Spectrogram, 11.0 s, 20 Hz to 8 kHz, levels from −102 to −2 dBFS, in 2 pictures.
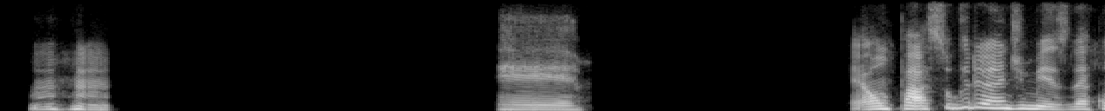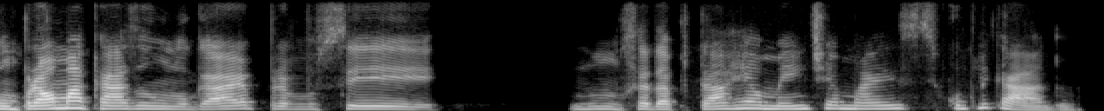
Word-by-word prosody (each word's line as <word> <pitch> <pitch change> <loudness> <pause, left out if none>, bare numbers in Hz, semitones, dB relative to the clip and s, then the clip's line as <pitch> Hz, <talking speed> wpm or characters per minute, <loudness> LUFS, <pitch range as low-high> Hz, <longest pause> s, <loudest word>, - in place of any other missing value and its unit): Uhum. 185 -4 -5 2.0
É. 160 -3 -5 1.3
É 175 - -2
um 205 +1 +5
passo 215 +4 +5
grande 260 -5 +4
mesmo, 185 -5 +2
né? 185 - +1
Comprar 210 +3 +5
uma 255 +2 +7
casa 215 -2 0
num 205 -1 -6
lugar 190 +5 -1
para 195 -1 -8
você 185 -1 -6 0.7
não 190 -2 -12
se 200 - -7
adaptar 195 +1 -2
realmente 225 0 -3
é - - -5
mais 225 +1 -6
complicado. 225 - -4
200 Hz, 120 wpm, -23 LUFS, 185-225 Hz, 2.0 s, uma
